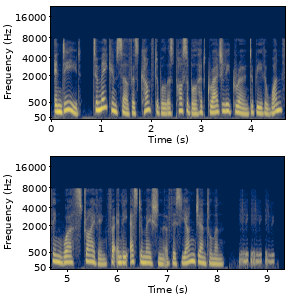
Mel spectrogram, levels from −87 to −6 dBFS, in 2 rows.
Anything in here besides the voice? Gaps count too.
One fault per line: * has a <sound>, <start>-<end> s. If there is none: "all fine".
* has a laugh, 8.4-9.2 s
